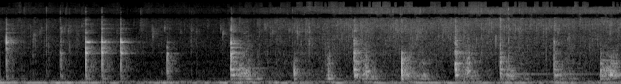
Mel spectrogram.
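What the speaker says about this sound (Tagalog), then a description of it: "Ngayon, igisa na natin ng bawang sibuyas." Garlic and onion sauté in a hot pan with oil, giving a steady sizzle broken by repeated scraping and stirring strokes of a utensil, close and fairly loud.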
